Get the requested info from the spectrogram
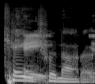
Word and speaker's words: Kaytranada: Kate Trinata. – Kate, like K, Tronada. Yeah, K Tronada. Yeah, there you go.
